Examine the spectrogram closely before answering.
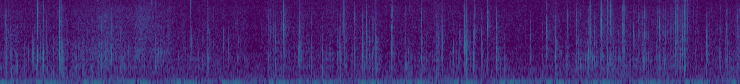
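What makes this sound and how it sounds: A small, soft pack of cotton pads in a thin plastic wrapper is held in both hands while fingers and nails squeeze it. The wrapper gives a steady, quiet crinkling broken by many sharp, bright crackles and snaps, over a faint low rumble.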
